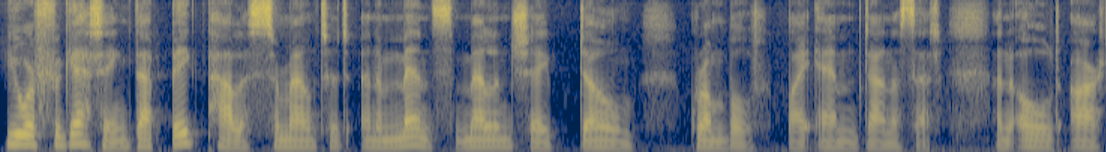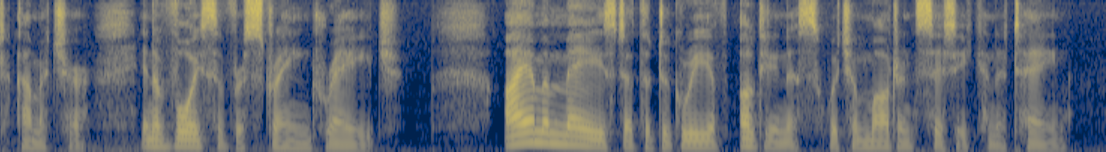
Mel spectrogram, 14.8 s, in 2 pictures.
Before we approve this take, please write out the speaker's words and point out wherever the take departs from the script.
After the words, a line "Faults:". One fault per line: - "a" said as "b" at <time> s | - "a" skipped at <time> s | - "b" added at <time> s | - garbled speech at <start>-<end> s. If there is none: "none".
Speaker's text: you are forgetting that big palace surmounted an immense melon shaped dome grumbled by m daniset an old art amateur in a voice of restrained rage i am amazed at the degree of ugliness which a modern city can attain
you are forgetting that big palace surmounted an immense melon shaped dome grumbled by m daniset an old art amateur in a voice of restrained rage i am amazed at the degree of ugliness which a modern city can attain
Faults:
none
